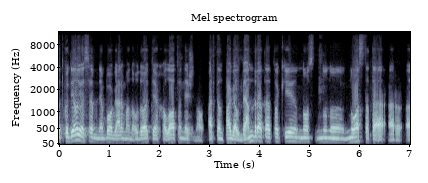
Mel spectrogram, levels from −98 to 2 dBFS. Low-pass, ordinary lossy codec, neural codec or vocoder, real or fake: 10.8 kHz; MP3, 96 kbps; none; real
